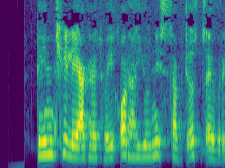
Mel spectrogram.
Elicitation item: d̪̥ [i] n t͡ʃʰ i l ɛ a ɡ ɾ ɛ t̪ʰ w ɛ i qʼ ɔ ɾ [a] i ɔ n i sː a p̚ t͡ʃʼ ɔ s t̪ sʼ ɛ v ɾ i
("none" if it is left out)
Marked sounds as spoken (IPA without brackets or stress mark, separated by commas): ɛ, a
